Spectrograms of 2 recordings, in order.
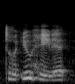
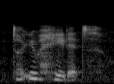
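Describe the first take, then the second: First: Said in the usual way. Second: Softly whispered opener; hushed whispered aside. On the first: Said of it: "plain opener". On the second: Acted. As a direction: whisper it like a secret.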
